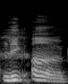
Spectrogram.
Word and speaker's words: Ligue 1: Ligue 1, genau.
